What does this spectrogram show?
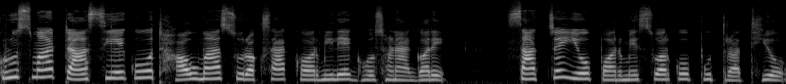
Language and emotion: Nepali, neutral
